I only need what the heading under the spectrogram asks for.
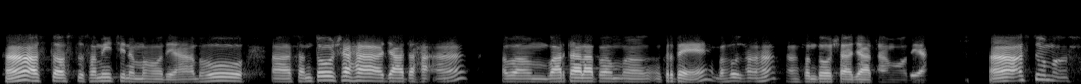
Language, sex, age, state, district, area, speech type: Sanskrit, male, 30-45, Karnataka, Shimoga, rural, conversation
